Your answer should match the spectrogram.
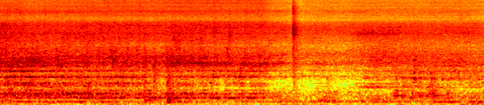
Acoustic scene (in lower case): restroom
